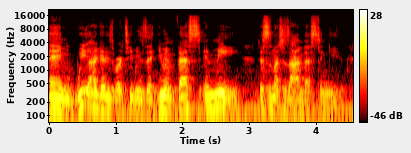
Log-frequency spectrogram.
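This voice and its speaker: A man's medium-pitched voice with an American accent and vocal fry, at a moderate pace with fairly even intonation, in audible room echo. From Baltimore, Maryland. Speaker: college student. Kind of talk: testimony.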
